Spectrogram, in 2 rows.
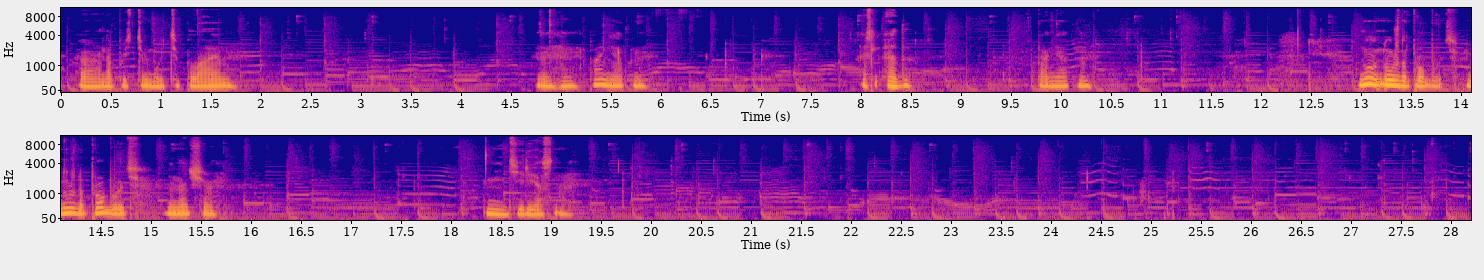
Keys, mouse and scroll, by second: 1.3-2.8 scroll up 5, 3.0-4.8 drag, 4.8 ctrl+z, 6.9-10.0 drag, 10.0 ctrl+z, 11.1-12.3 drag, 12.3 f, 13.4 middle click, 13.9 scroll down 1, 14.2-14.6 scroll up 1, 14.6 click, 15.4-16.4 middle drag, 16.4-17.4 drag, 17.4 middle click, 17.6-18.0 scroll up 1, 18.1-19.8 drag, 19.8 f, 20.5-21.6 drag, 21.6 middle click, 22.2 click, 22.9 middle click, 23.5-25.7 drag, 25.7-26.0 scroll down 6, 26.0 middle click, 26.5-27.2 scroll up 4, 26.8 middle click, 27.2 middle click, 27.6 ctrl+z, 27.9-28.2 middle drag.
